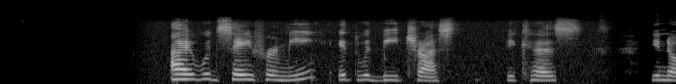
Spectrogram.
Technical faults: digital radio blending to analogue

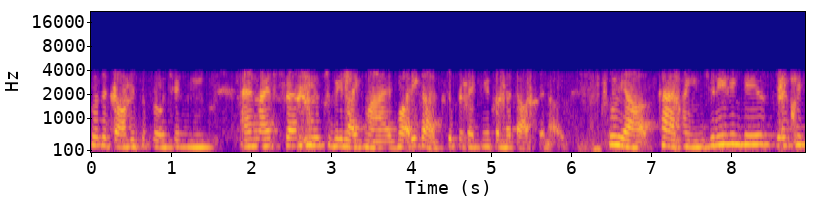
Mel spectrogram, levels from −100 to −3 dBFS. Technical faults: tandem speech coding; speech suppressed in double talk

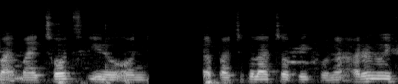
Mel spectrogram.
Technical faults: playback stall

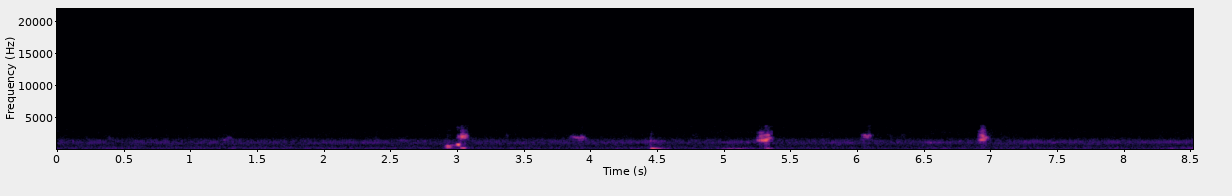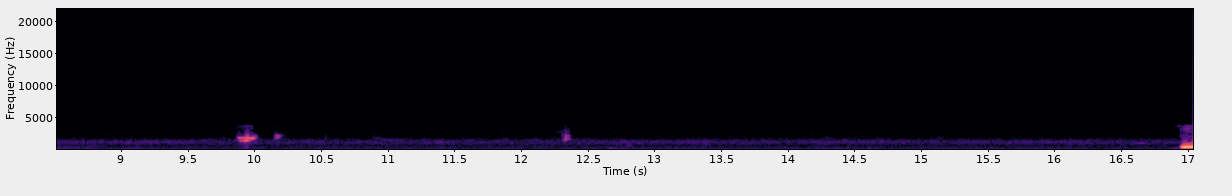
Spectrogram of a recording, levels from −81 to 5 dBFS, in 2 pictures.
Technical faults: GSM full-rate codec

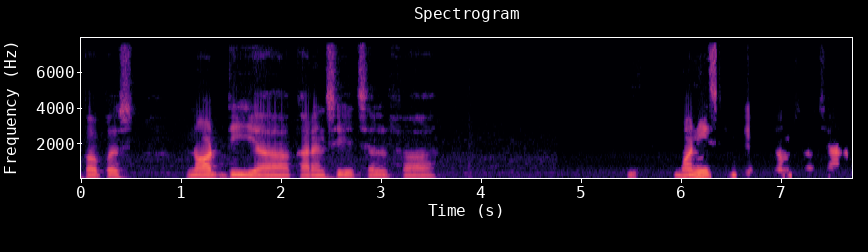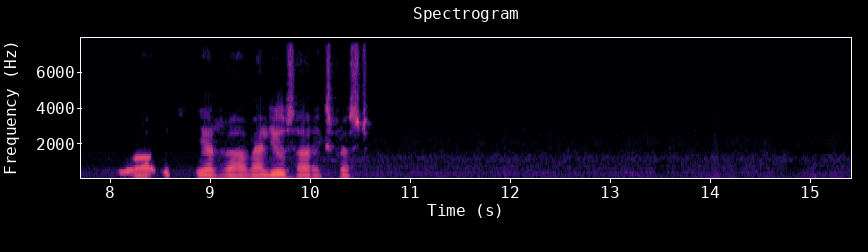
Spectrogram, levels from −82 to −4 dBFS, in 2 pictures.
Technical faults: speech suppressed in double talk

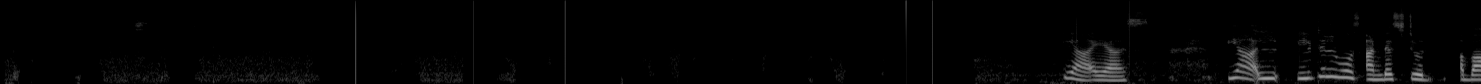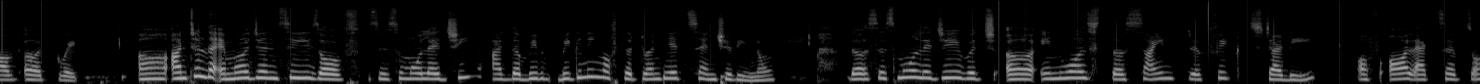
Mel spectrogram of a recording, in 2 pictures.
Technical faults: word clock ticks

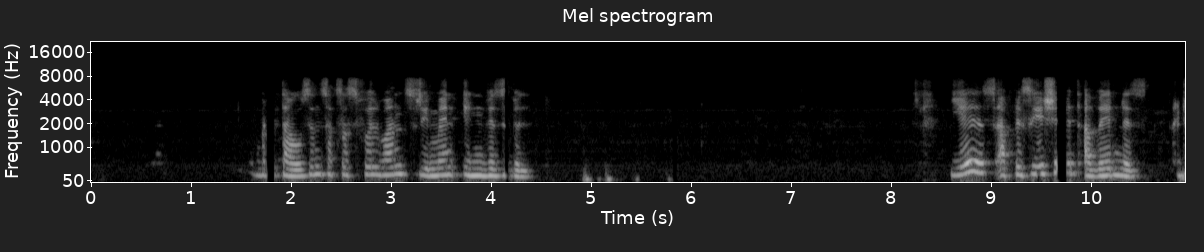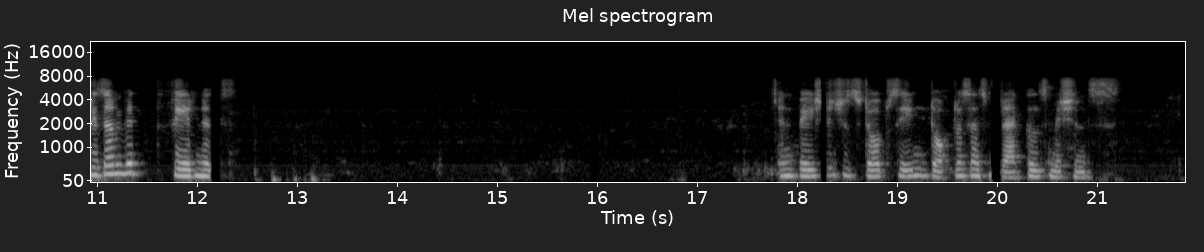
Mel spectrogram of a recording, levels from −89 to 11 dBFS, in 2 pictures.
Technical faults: lost AMR speech frames

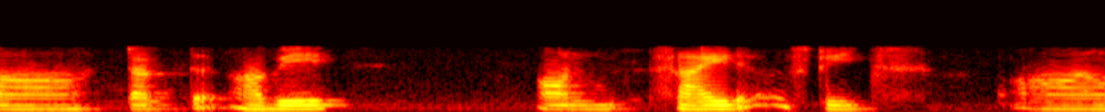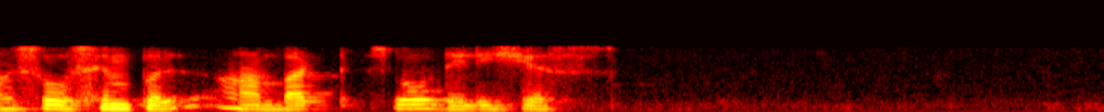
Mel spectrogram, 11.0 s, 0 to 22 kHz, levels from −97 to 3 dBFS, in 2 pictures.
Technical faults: AMR rate drop

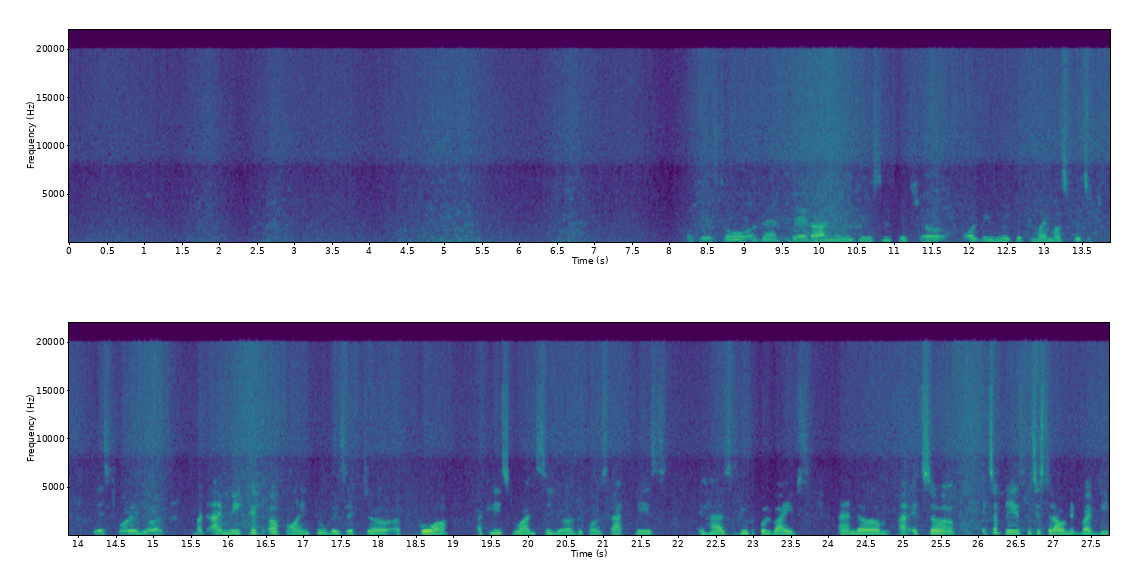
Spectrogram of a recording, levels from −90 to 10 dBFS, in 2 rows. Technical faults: noise suppressor artifacts; speech cut by the noise suppressor

